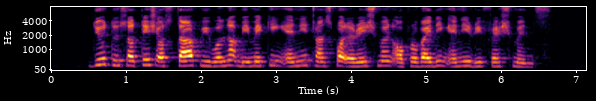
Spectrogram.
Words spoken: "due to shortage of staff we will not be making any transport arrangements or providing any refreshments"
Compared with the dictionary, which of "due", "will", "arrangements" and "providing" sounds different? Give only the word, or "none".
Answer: arrangements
